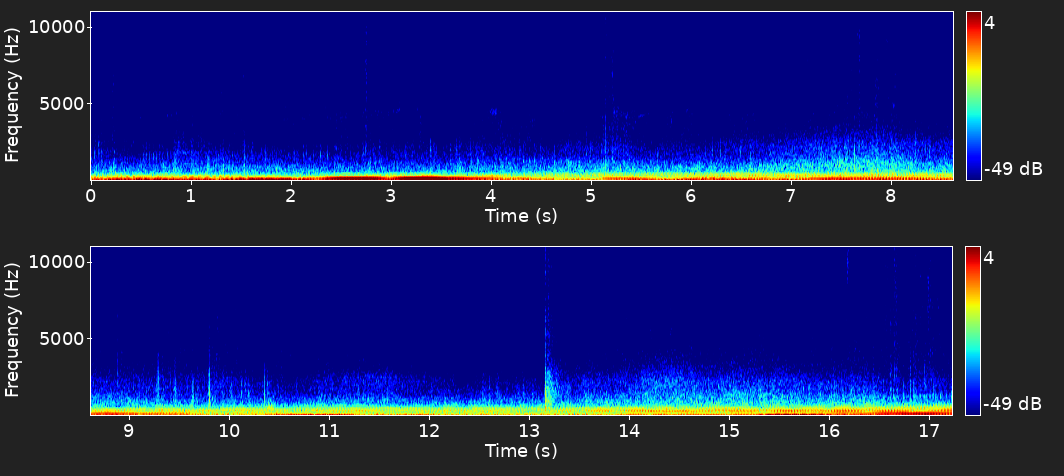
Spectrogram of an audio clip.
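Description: Dark ambient drone music: low sustained tones that shift to new pitches every few seconds over a steady rumble.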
